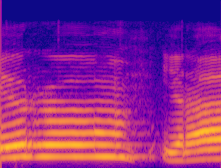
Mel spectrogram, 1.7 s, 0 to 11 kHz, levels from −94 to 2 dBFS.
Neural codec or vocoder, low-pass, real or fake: none; 7.2 kHz; real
